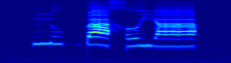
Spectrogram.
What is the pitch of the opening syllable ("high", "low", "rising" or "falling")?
high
